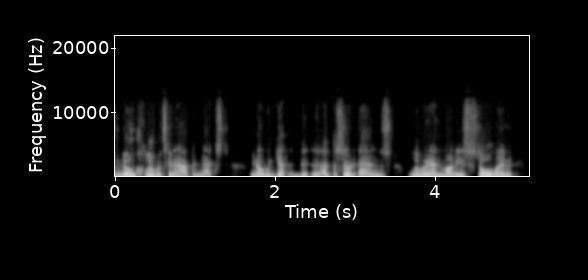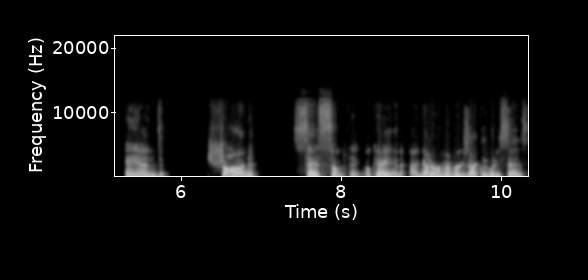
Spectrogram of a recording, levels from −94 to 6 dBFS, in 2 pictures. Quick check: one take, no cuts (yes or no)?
no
